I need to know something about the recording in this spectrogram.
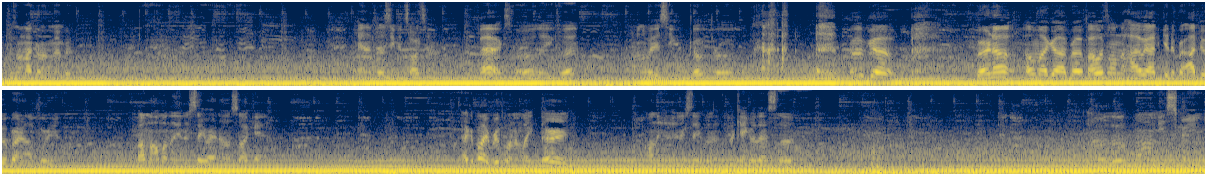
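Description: Steady engine and road drone inside a moving car, with music carrying a singing voice playing over it.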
